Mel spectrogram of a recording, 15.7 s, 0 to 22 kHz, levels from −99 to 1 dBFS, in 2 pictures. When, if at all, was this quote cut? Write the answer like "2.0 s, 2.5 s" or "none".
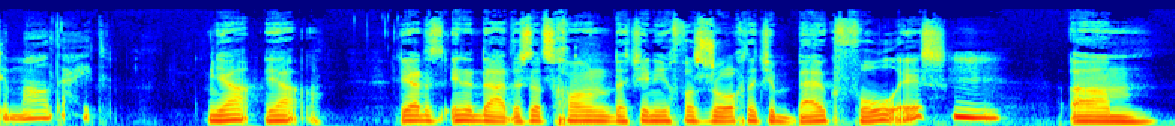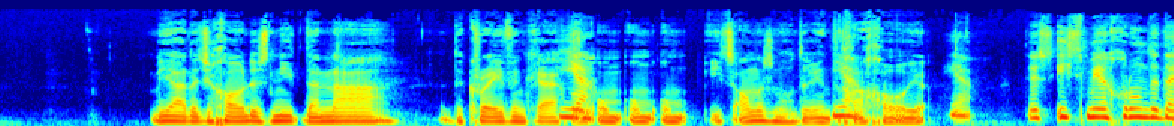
none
